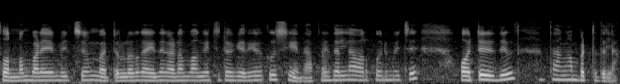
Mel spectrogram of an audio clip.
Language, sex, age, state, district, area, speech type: Malayalam, female, 45-60, Kerala, Kottayam, rural, spontaneous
